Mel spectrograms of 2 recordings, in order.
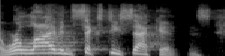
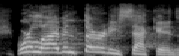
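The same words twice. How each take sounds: First: Producer countdown. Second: Higher, more urgent countdown in the earpiece; urgent producer countdown. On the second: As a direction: push "thirty" up, the clock is running out. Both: Retold or imitated. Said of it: "my producer's like".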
